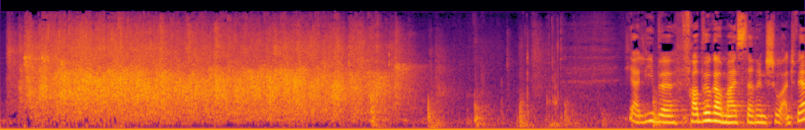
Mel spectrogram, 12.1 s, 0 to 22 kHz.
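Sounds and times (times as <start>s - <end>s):
audience applauding: 0.0s - 6.5s
speech: 9.5s - 12.0s.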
